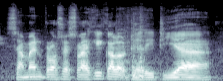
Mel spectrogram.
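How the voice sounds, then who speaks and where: A man's voice: on the low side, fairly even intonation, moderate pace, fairly bright tone, slight background noise. A man with a Javanese accent giving firm advice over a phone call, lecturing and checking if he is understood. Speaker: advisor to migrant workers.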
